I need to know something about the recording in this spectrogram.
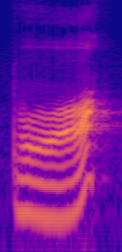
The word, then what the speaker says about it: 跛: It's pronounced third tone, 跛, 跛, and means to be lame or crippled.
